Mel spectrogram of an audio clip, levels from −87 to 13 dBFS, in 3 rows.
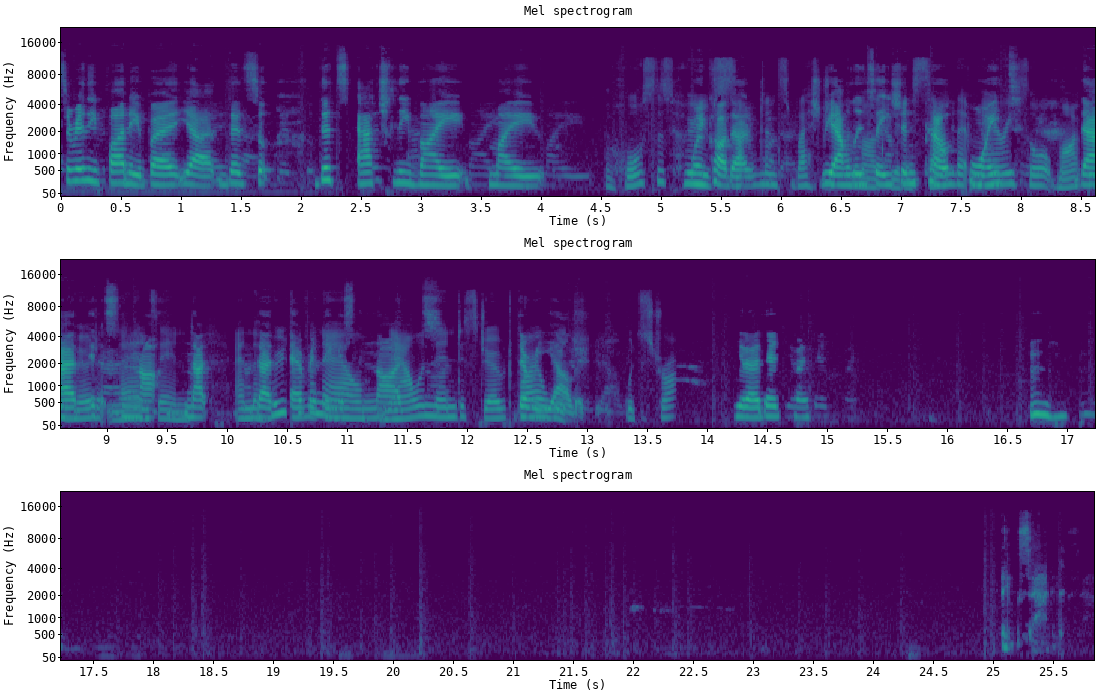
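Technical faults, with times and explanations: Throughout: echo with no canceller. The far end plays the speech over a loudspeaker, and its microphone sends it back unremoved. A faint copy trails each phrase by about 0.4 seconds. It sits about 25 dB below the speech, and sounds thin.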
